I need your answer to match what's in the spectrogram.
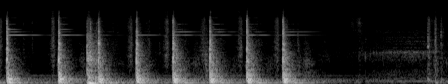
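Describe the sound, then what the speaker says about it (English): A dead blow hammer strikes repeatedly on a stuck axle during Dodge Neon spindle replacement, seven heavy dull thuds in a steady rhythm, close and loud, followed by quieter shop noise. "I found my dead blow hammer, so I'm trying to get this stupid axle out of here."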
